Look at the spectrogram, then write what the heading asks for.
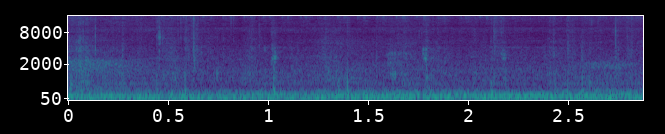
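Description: A horse trots across a dressage arena during schooling, its hooves making a steady, rapid clip-clop on the footing under a constant low background rumble, moderately distant.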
